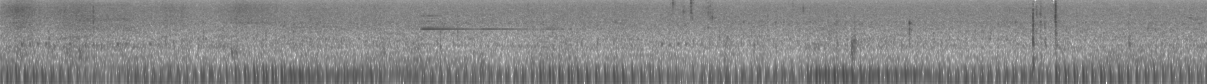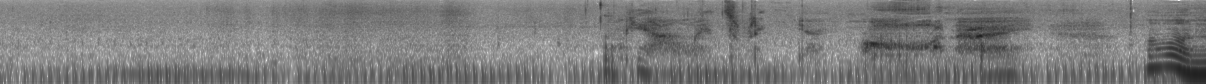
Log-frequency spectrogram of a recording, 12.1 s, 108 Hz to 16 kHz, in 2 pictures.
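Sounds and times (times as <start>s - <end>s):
cat purring: 0.0s - 12.0s.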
